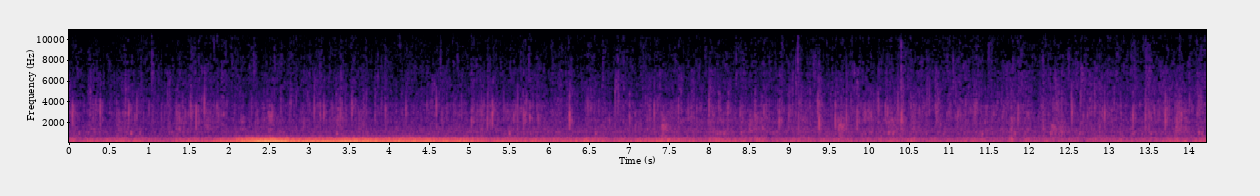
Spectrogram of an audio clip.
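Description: Steady rain with a patter of drops, and a low rumble of thunder that swells about two seconds in and dies away a few seconds later.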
